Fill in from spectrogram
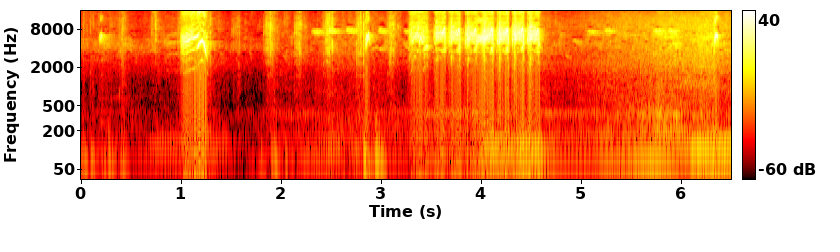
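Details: Sogon, the little spiderhunter, calling at a rival for training other birds: a loud descending squeal, sparse high ticks, then a fast stuttering run of harsh high notes fading into a low hum.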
